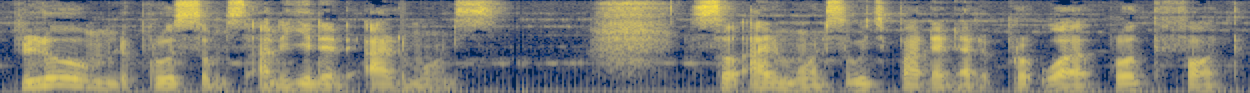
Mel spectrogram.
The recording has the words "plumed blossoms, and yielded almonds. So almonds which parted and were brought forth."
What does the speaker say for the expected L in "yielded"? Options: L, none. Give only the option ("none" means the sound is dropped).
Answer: none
